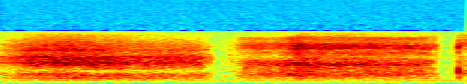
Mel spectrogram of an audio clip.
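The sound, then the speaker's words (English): Sibilant, hissing breaths through a closed mouth in a yogic breathing practice: two long, even breaths in a row with a brief pause between them, steady and moderately loud, with no talking. “close your mouth and continue to keep that sort of sibilant and it's kind of aspirant sounding on the inhale and kind of sibilant sounding on the exhale”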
